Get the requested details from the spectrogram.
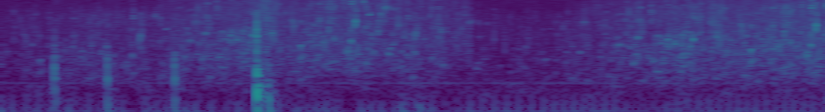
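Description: Water flows and splashes nearby.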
